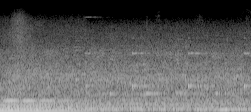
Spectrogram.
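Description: Steady street traffic outside an airport rumbles in the background, with a deeper engine drone early on that eases into a continuous wash of road noise and faint passing vehicles.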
